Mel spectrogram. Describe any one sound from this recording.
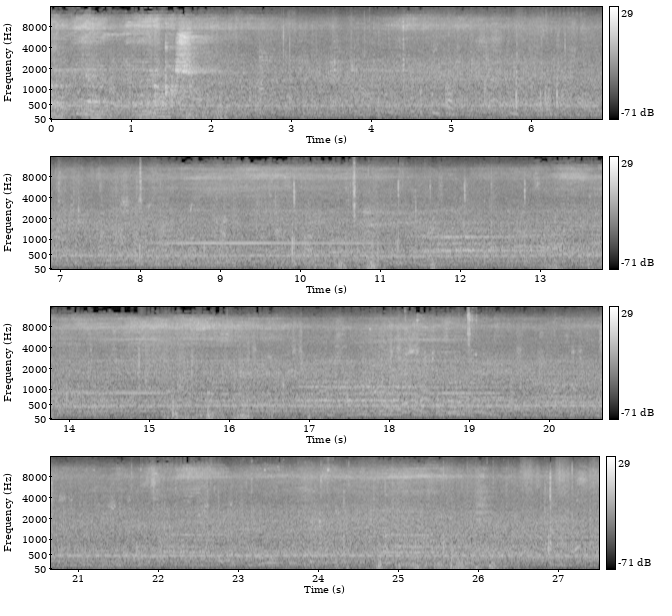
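A crowd of men and women murmurs quietly outdoors.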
